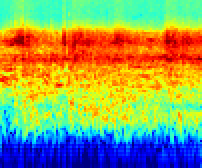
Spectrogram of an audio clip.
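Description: Dense, steady street commotion with scattered shouting voices from a crowd, heard on an old, muffled film soundtrack.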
